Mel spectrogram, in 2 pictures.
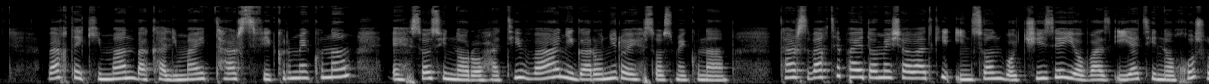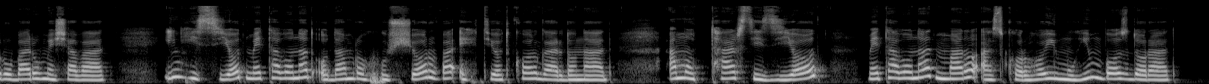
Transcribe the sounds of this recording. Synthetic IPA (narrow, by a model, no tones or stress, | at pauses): vaqt̪e̞kʰimanbakʰalimait̪ʰaɾsfikɾme̞kʰuname̞hsɔsinɔɾɔɦat̪ʰivaniɡaɾɔniɾɔe̞hsɔsme̞kʰunam | t̪ʰaɾsvaqt̪ʰe̞pʰajd̪ɔme̞ʃavad̪kʰiʔinsɔnbɔt͡ʃʰize̞jɔvazijat̪ʰinɔχuʃɾubaɾume̞ʃavad̪̥ | inɦisːijɔd̪me̞t̪ʰavɔnad̪ɔ̰d̪amɾɔhuʃjɔɾvaʔe̞ht̪ʰijɔt̪kʰɔɾɡaɾd̪ɔnad̪ | amːɔt̪ʰaɾsizijɔd̪ | me̞t̪ʰavɔnad̪maɾɔʔazkʰɔɾɦɔimuɦimbɔzd̪ɔɾad̪̥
